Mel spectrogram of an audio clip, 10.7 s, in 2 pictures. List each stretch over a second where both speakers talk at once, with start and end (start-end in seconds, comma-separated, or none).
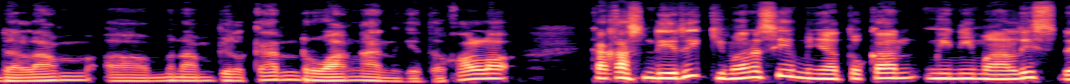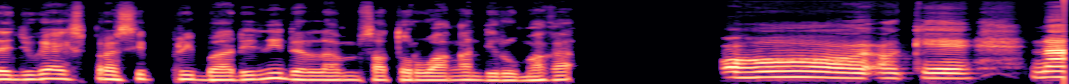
none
